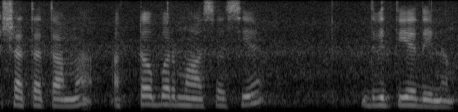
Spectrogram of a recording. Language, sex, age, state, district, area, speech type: Sanskrit, female, 45-60, Tamil Nadu, Coimbatore, urban, spontaneous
